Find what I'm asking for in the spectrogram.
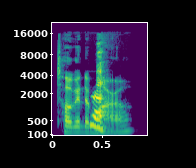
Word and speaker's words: Togedemaru: So Togedemaru. Did I say that right? – Togedemaru. – Okay.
